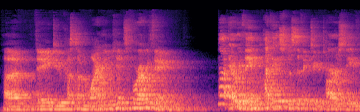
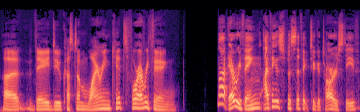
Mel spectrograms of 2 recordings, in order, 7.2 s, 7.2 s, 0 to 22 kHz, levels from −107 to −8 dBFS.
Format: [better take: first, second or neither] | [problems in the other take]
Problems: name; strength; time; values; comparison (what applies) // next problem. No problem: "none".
second | room echo; strong; dies away in 1.4 s // off-mic speech; far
